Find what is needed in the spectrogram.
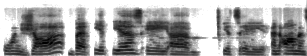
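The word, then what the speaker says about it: orgeat: And this is pronounced orangeat, but it is an almond syrup.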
